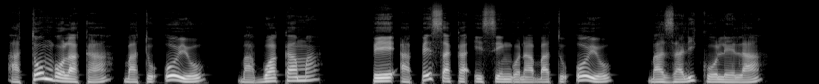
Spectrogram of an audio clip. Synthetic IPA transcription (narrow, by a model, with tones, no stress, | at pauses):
a˨to˦mbo˨la˨ka˨ba˨to˨o˦jo˦ | ba˨bwa˦ka˦ma˦ | pe˦ʔa˨pe˦sa˨ka˨ʔe˨se˨ŋɡo˨na˨ba˨to˨o˦jo˦ | ba˨za˨li˦ko˨le˨la˨˦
